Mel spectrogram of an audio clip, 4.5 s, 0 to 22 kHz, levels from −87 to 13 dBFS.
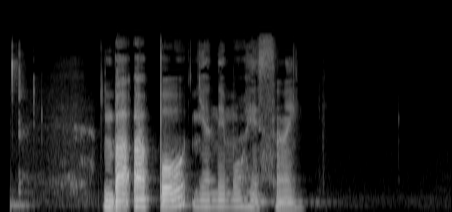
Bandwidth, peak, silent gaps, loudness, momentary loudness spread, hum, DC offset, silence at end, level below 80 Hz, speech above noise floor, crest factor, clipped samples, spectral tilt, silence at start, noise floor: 11 kHz; 0 dBFS; none; -20 LUFS; 19 LU; none; under 0.1%; 1.5 s; -58 dBFS; 55 dB; 22 dB; under 0.1%; -6.5 dB/octave; 0.1 s; -74 dBFS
